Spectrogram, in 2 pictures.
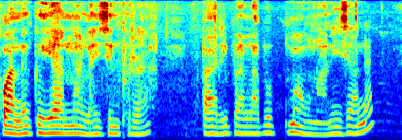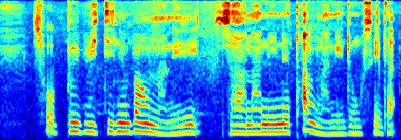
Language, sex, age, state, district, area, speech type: Bodo, female, 45-60, Assam, Baksa, rural, spontaneous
